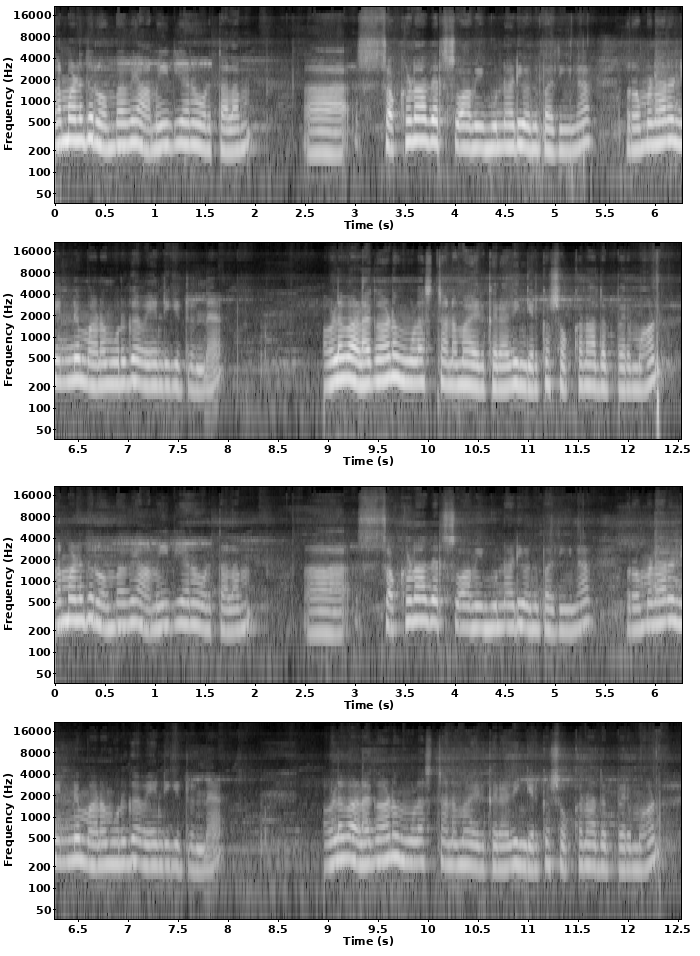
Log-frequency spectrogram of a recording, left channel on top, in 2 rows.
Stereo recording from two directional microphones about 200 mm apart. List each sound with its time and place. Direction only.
0.0 s speech: 25° left (ahead or behind)
9.0 s speech: 25° left (ahead or behind)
